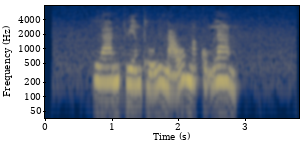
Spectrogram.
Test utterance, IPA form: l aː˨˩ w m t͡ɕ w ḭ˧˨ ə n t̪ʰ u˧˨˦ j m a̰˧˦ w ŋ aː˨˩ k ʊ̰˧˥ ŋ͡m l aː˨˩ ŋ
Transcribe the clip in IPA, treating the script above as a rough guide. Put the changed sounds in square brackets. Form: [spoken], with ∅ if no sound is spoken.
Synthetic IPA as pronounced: l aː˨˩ [∅] m t͡ɕ w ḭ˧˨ ə n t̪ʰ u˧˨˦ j m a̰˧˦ w [m] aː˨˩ k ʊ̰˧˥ ŋ͡m l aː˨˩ [m]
